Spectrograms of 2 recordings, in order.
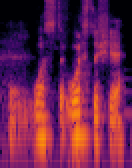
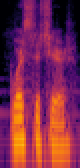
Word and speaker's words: Worcestershire: How do you pronounce it? Worcestershire. Worcestershire.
